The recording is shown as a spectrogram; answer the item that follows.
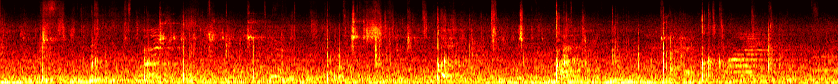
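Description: Tennis rally on a hard court: rackets striking the ball and the ball bouncing, sharp hits about every half second to a second, with players' footfalls, over a steady low hum.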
